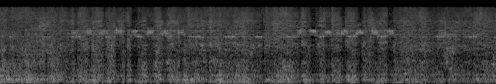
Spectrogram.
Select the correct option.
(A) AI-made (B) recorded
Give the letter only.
A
